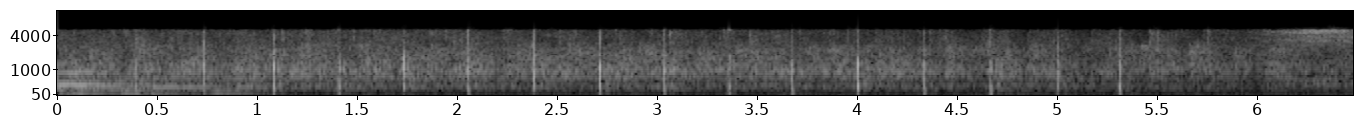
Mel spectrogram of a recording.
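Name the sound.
church congregation applause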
